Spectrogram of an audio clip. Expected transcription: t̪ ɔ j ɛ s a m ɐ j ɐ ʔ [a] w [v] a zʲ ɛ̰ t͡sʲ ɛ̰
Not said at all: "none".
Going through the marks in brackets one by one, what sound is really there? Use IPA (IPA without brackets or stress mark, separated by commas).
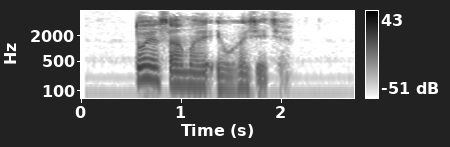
i, ɣ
